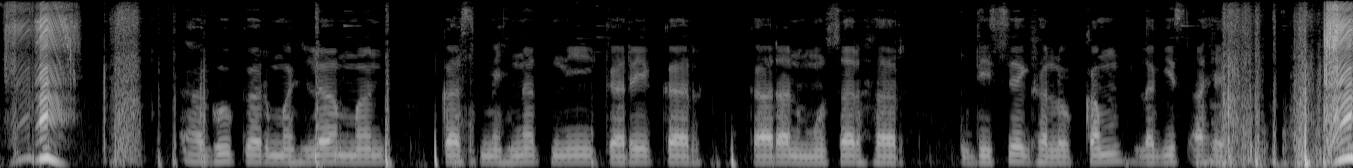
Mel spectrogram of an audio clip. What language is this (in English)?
Chhattisgarhi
